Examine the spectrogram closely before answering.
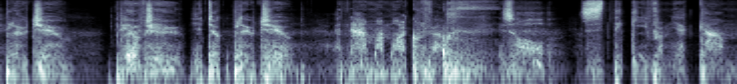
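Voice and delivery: breathy ASMR whisper. Pretend. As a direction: whisper it close to the mic.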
